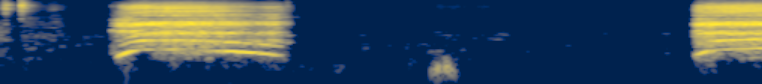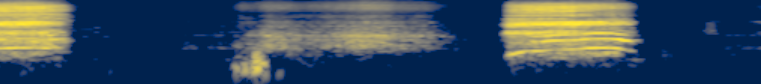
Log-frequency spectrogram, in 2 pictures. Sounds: Sigh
